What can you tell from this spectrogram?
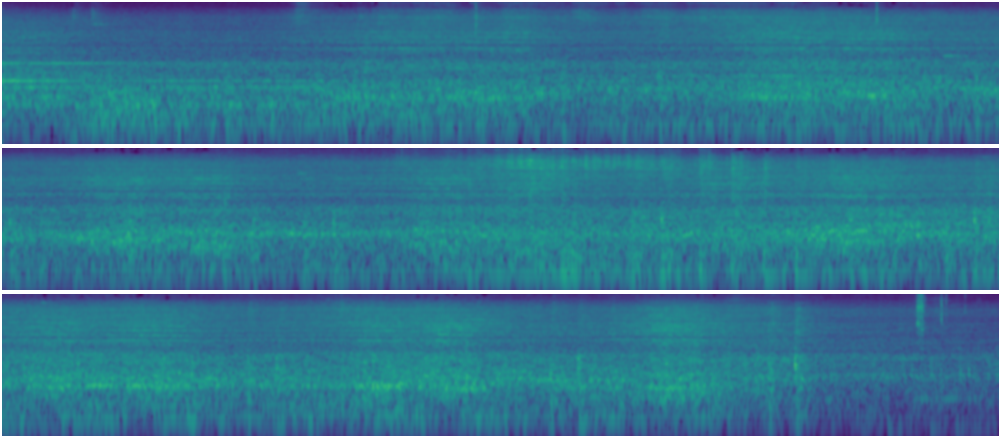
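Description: Double-deck InterCity passenger carriages rolling past as the train pulls out of the station, a steady rolling rail noise; it falls away near the end as the last carriage passes.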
